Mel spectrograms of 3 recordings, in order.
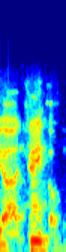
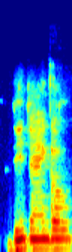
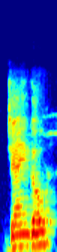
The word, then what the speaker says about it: Django: working on a movie, Django. Mm-hmm. He kept calling it Django. I want to go back. Like, if you don't stop putting that goddamn D. The D is silent. Like the K in knife.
